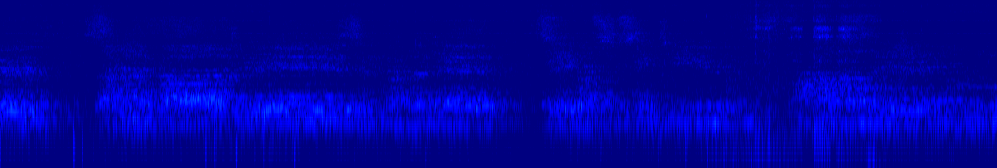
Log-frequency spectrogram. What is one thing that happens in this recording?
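A choir sings a slow chant in a large echoing hall.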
